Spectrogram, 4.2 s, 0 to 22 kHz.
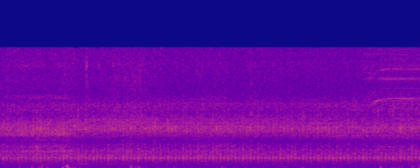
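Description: Iveco Daily 4x4's diesel engine running steadily at low revs as the truck crawls over rough, rutted ground, with a couple of low thumps about a second in.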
